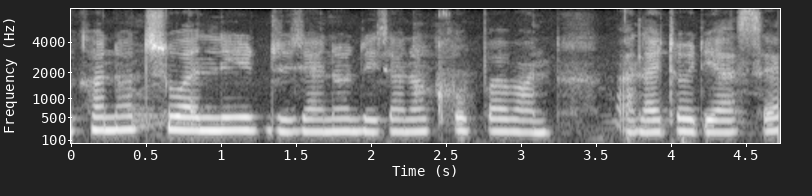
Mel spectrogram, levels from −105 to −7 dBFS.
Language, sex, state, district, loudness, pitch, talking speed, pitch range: Assamese, female, Assam, Sonitpur, -19 LUFS, 235 Hz, 150 wpm, 225-255 Hz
